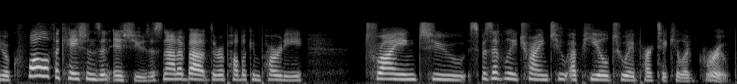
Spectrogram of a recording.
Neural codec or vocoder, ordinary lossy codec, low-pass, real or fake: codec, 24 kHz, 0.5 kbps, DualCodec; AAC, 32 kbps; 7.2 kHz; fake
